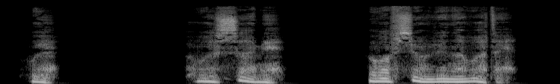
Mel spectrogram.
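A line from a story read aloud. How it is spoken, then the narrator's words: Barely audible whisper. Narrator (Russian): чуть слышно прошептал чернокнижец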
